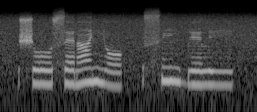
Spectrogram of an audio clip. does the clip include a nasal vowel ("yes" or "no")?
yes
